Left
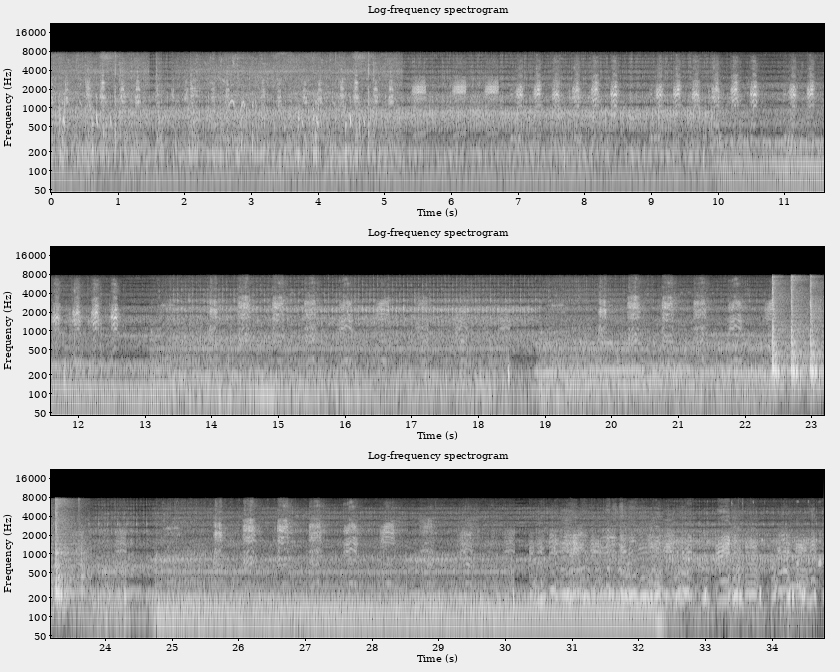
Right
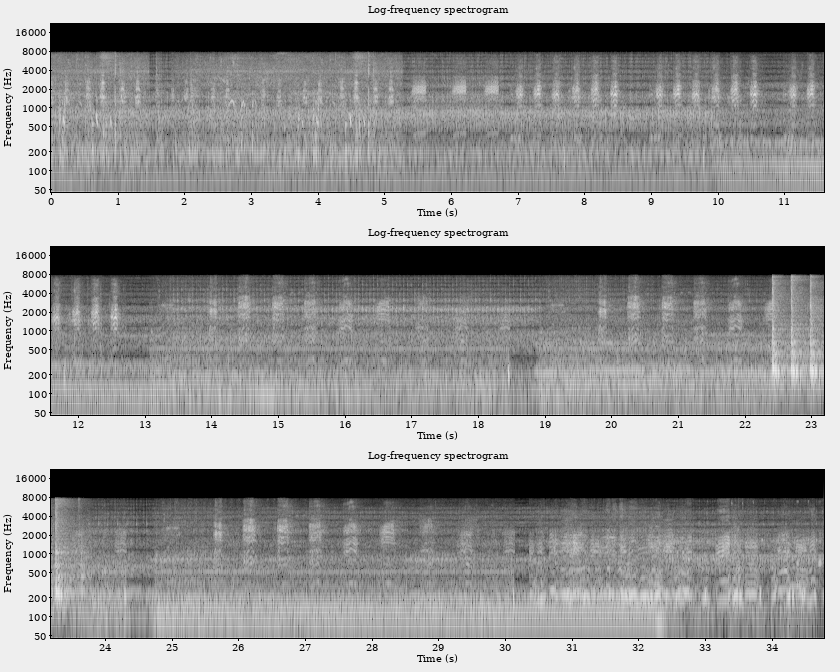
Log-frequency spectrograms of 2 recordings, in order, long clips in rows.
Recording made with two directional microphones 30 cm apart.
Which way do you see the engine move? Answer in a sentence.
You can hear the engine stay in one place.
